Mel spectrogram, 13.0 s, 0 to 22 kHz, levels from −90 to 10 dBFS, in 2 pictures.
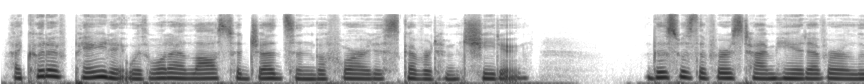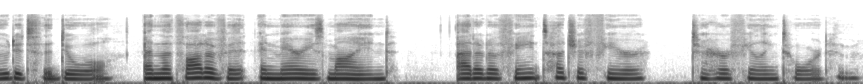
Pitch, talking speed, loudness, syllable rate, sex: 200 Hz, 220 wpm, -16 LUFS, 5.6 syllables/s, female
